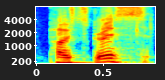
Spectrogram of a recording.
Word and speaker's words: Postgres: database management system so the ql is silent we just call it postgres and it's and postgres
